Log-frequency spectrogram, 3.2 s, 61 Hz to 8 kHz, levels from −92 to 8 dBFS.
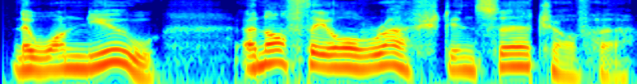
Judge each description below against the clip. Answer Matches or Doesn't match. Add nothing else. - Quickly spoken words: Matches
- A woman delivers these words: Doesn't match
